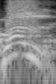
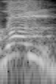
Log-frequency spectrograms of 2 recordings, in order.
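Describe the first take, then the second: First: It begins with a w made with rounded lips. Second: The same.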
